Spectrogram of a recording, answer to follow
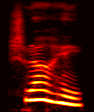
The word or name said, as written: ಶ್ರಾಹೆ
